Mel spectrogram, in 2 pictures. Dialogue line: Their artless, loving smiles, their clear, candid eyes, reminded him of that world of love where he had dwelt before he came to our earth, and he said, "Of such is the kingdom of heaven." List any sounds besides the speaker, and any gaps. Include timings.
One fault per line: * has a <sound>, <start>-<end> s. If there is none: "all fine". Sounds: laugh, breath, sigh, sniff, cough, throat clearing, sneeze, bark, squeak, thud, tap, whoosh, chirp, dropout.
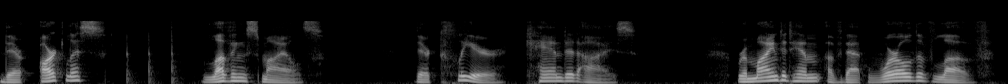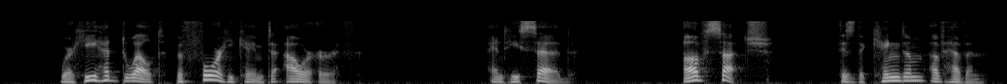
* has a thud, 1.3-1.9 s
